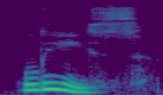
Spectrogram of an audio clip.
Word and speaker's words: police: Lice. L. E. Here we have the French E, which is an I. Lice.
